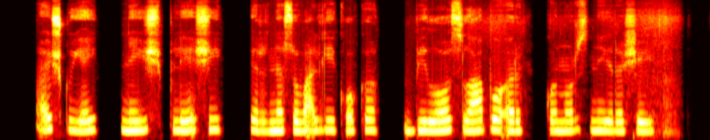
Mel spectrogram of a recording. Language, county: Lithuanian, Vilnius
